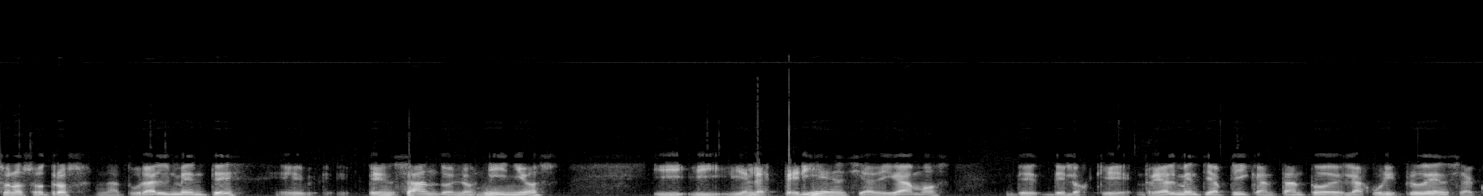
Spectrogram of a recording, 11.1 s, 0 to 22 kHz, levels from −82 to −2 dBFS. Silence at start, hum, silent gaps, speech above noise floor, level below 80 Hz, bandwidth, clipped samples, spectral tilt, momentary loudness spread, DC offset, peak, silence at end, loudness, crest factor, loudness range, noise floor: 0 s; none; none; 29 dB; -66 dBFS; 16 kHz; under 0.1%; -7 dB/octave; 11 LU; under 0.1%; -2 dBFS; 0.1 s; -23 LUFS; 20 dB; 1 LU; -52 dBFS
